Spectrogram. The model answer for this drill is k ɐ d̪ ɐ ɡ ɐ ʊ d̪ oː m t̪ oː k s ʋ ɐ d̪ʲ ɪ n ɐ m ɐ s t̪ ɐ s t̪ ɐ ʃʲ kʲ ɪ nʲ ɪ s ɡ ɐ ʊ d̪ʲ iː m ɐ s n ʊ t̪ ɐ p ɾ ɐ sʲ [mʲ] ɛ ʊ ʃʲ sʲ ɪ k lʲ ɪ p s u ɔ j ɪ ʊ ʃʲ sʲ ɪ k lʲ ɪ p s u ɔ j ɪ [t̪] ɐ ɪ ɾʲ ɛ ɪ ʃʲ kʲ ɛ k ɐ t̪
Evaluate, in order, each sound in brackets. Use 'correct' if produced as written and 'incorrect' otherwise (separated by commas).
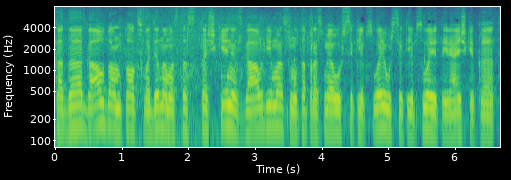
correct, correct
